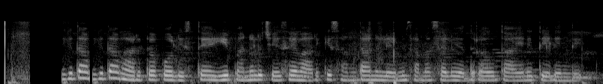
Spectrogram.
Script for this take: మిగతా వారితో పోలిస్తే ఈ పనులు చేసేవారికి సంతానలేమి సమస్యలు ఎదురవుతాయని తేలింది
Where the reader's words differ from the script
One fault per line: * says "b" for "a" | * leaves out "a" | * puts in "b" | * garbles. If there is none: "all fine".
* puts in "మిగతా"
